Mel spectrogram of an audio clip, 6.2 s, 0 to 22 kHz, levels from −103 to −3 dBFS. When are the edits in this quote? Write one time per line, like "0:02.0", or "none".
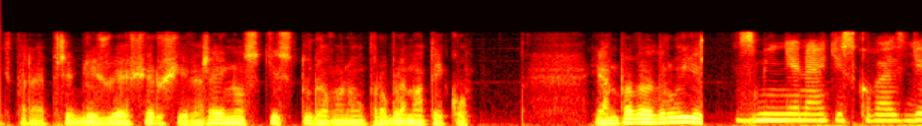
0:04.7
